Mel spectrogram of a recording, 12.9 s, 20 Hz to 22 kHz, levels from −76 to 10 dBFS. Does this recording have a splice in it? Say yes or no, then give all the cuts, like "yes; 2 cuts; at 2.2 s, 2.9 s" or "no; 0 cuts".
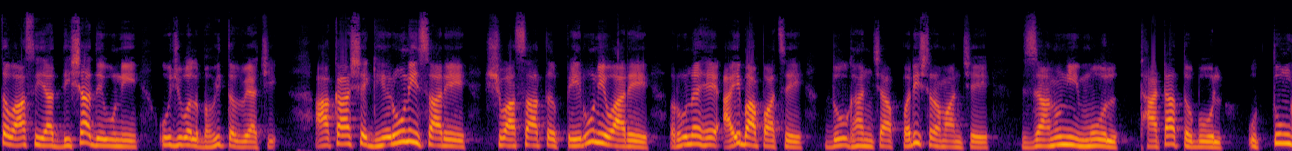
no; 0 cuts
